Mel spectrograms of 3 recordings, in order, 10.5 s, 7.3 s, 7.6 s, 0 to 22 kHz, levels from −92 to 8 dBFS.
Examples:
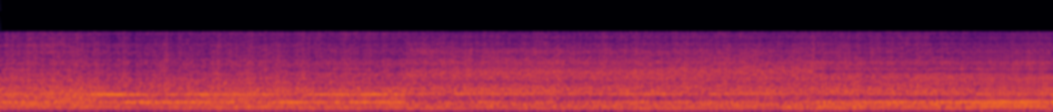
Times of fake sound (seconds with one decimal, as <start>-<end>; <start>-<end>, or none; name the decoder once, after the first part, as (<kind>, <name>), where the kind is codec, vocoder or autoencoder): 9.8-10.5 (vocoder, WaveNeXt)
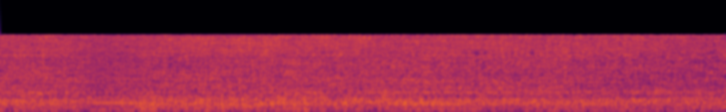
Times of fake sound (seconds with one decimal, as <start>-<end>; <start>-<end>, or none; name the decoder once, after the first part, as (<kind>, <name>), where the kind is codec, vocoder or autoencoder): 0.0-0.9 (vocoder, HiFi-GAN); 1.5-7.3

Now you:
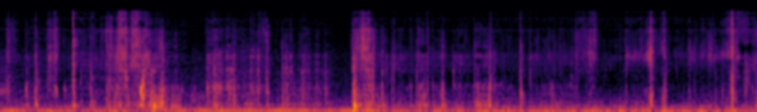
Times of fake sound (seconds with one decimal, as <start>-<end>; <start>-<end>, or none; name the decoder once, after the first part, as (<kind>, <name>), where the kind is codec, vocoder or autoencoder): 0.5-1.6 (vocoder, BigVGAN v2); 3.5-7.6

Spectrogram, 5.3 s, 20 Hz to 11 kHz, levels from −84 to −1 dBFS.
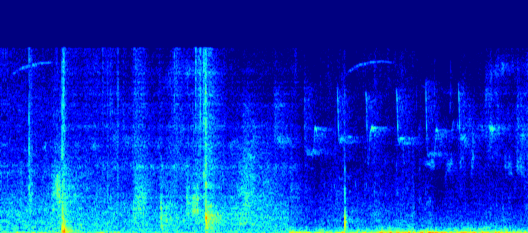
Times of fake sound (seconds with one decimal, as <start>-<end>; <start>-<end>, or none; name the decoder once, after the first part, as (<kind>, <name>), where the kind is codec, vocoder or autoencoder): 0.6-3.1 (autoencoder, DAC-VAE); 4.6-5.3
